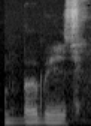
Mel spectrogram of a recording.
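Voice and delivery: ordinary talk, nothing marked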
